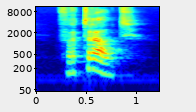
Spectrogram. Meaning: inflection of vertrouwen: 1. second/third-person singular present indicative 2. plural imperative
- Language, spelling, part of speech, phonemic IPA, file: Dutch, vertrouwt, verb, /vərˈtrɑut/, Nl-vertrouwt.ogg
